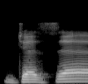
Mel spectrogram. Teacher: زبر زیر پیش کو حرکات کہتے ہیں، زبر زیر پیش کو جلدی پڑھتے ہیں. اور اس پہ اوپر الف پہ مد ہے، اسے کھینچ کر کے پڑھیں گے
